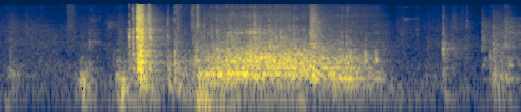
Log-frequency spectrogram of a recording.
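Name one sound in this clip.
A sliding glass door rumbles open along its track.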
